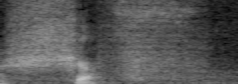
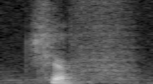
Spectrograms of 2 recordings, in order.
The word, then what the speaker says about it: chef: will come to know whether the word is pronounced as chaff or chef you see the spelling is c-h-e-f but the pronunciation is not chaff it is we will study that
